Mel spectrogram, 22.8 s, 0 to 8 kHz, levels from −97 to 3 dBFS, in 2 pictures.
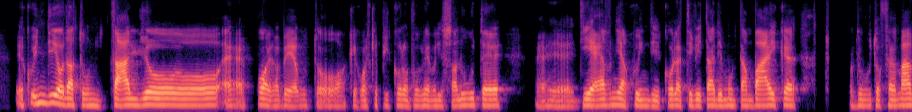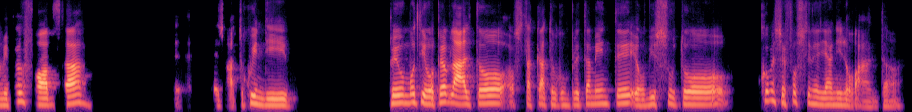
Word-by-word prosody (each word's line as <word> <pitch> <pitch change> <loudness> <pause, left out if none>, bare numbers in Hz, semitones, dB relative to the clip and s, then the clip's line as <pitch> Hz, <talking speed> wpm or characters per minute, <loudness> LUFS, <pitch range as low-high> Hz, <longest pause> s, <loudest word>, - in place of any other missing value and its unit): e - - -6
quindi 165 +6 0
ho 155 - +7
dato 130 -2 +2
un 115 -4 -6
taglio 125 0 +3
ehm, 115 - -5
poi 125 -3 +1
vabbè, 110 0 -4
ho - - 0
avuto 110 0 -6
anche - - -11
qualche - - -8
piccolo 115 +1 -5
problema 115 0 -5
di 110 - -6
salute, 120 +1 -2
ehm, 105 0 -7
di 120 +5 0
ernia 120 +1 +1
quindi 115 -3 -4
con 120 - -2
l'attività 120 0 -1
di 115 0 -1
mountain 115 -1 -4
bike 120 +1 +1 0.6
ho - - -15
dovuto 115 +2 -6
fermarmi 120 +2 +1
per 195 0 -2
forza, 140 +1 +5 1.1
e 455 0 -18 0.4
esatto, - - -9
quindi 125 -6 0 1.2
per 160 0 +5
un 165 0 +1
motivo 170 -3 +2
o - - +3
per 180 +5 +2
l'altro 140 -2 +6
ho 160 0 +4
staccato 130 - -4
completamente 145 +5 -3
e - - -1
ho 120 -1 0
vissuto 135 0 0 0.3
come 210 0 -3
se - - -4
fossi 190 -3 -7
negli 145 -4 -3
anni 130 -1 -1
'90. 105 -2 -7
125 Hz, 135 wpm, -22 LUFS, 115-140 Hz, 1.2 s, ho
